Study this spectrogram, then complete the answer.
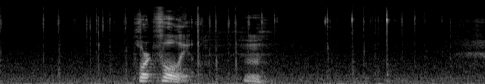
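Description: Computer keyboard keys click in a scattered series of sharp, light taps up close, with a voice speaking briefly partway through.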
